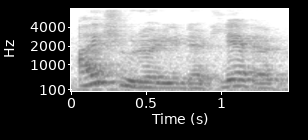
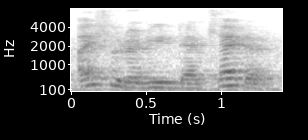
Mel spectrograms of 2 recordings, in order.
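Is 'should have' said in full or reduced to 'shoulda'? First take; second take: reduced; reduced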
